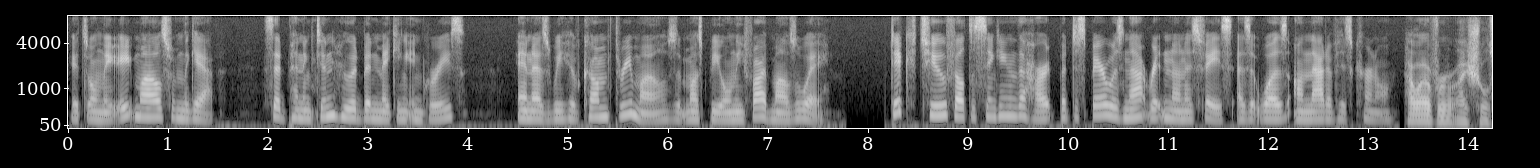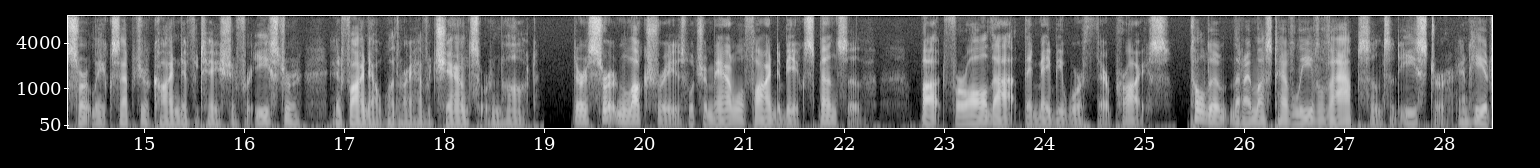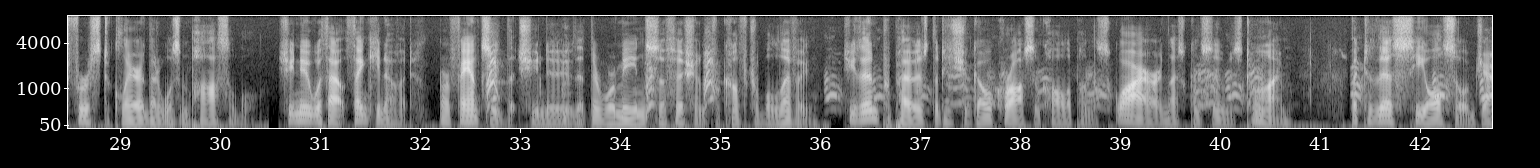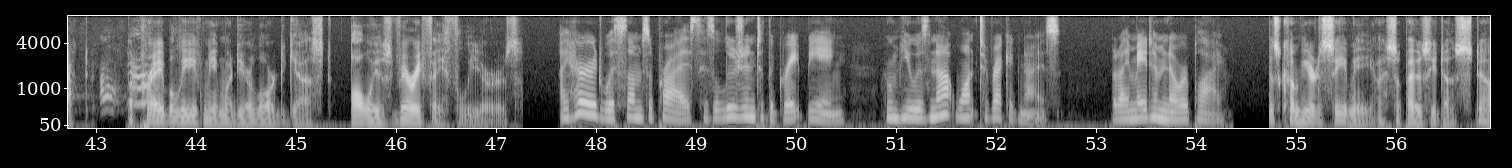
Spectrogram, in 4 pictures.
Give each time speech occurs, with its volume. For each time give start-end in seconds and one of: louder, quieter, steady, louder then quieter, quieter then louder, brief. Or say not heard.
0.0-56.9 steady.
